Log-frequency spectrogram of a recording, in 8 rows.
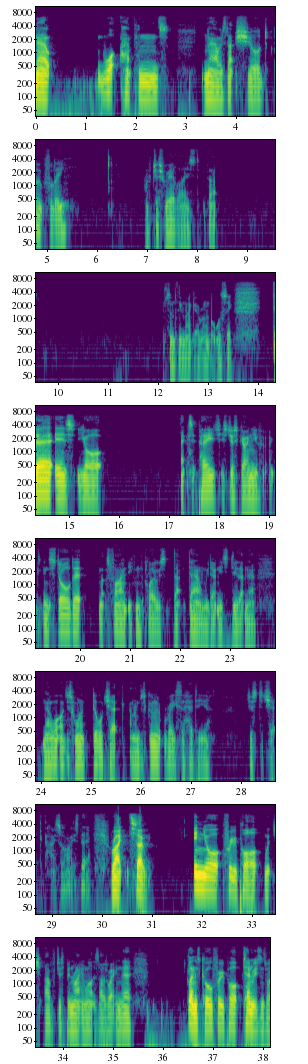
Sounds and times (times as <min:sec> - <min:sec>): Speech: 0:00.0 - 0:00.4, 0:01.2 - 0:02.7, 0:03.3 - 0:05.6, 0:07.0 - 0:08.5, 0:12.1 - 0:13.6, 0:14.3 - 0:15.8, 0:17.2 - 0:27.5, 0:28.1 - 0:31.0, 0:31.8 - 0:35.4, 0:36.4 - 0:38.1.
